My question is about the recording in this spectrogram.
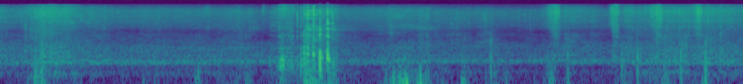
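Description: Swarm of honeybees buzzing in a steady hum over an open hive, swelling louder with a rising buzz about three seconds in, with a few light knocks.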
